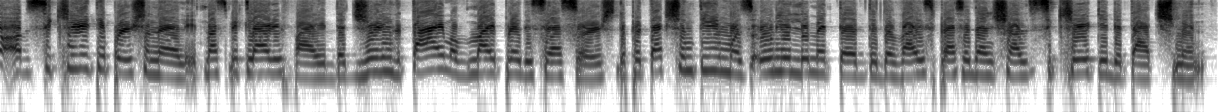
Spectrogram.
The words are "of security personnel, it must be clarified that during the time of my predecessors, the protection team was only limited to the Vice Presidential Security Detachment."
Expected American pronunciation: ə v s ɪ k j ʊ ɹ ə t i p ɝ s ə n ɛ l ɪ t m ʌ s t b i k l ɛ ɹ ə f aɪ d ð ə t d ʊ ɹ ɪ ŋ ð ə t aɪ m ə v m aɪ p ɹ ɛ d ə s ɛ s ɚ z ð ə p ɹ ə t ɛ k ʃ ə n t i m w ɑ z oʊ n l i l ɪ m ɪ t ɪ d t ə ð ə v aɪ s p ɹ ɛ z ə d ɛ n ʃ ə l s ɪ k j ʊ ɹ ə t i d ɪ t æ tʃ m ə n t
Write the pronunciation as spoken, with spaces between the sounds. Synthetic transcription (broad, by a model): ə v s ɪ k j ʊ ɹ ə t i p ɝ s ə n ɛ l ɪ t m ʌ s t b i k l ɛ ɹ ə f aɪ d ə t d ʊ ɹ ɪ ŋ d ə t aɪ m ə v m aɪ p ɹ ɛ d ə s ɛ s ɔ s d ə p ɹ ə t ɛ k ʃ ə n t i m w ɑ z oʊ n l i l ɪ m ɪ t ɪ d t ə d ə v aɪ s p ɹ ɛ s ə d ɛ n ʃ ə l s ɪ k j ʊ ɹ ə t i d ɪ t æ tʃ m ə n t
